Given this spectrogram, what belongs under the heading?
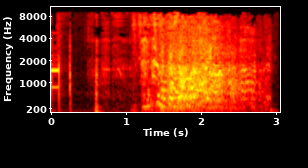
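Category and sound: signal or alarm, telephone dialing tones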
